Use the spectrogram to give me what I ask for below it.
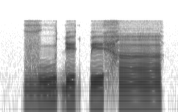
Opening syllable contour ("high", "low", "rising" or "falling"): rising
